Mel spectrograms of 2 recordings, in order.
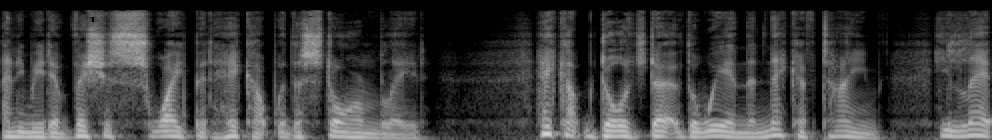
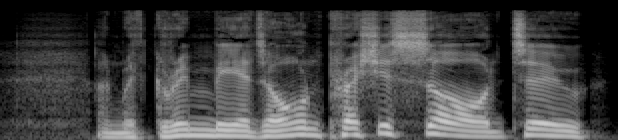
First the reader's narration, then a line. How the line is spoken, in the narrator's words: chuckled Alvin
